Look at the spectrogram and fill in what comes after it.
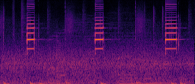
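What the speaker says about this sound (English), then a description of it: "Now the button below is the horn," Fuze electric scooter horn sounding three short, loud electronic beeps spaced evenly about a second and a half apart, with a faint low rumble of background noise between them.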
